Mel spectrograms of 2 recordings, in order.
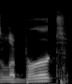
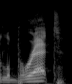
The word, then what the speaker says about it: labret: Half of us pronounce it as Labert or Labret. The other, it's Labret.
